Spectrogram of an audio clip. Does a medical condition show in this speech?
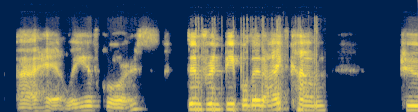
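Yes: cerebral palsy.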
